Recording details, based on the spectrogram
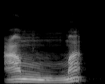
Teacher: Ma hadza cuma ditambahkan an sebelumnya. An kalau ditambah ma dilebur jadi pendek amma.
